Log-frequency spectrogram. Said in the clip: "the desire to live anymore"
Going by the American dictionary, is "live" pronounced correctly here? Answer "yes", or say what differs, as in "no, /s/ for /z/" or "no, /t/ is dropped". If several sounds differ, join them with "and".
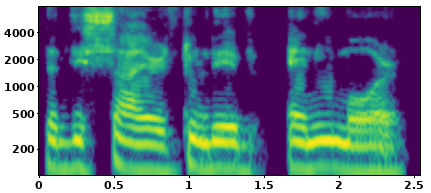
yes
